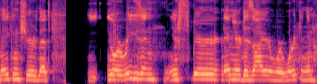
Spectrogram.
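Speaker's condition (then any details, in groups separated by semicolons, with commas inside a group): Cerebral palsy, spastic quadriplegia, severe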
